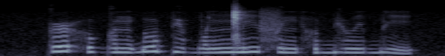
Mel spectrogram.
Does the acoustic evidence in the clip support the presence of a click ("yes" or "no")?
yes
